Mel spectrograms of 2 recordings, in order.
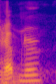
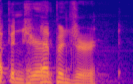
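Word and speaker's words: Hoeppner: Like, he took over for Heppinger, if I'm pronouncing his name right, I hope I am. I'm not shocked about him. – Heppner? – Heppner, yeah.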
